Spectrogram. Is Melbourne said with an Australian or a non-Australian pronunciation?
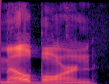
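non-Australian. It is said with a non-Australian pronunciation. The speaker calls it wrong. "if you go to an Australian and you tell them Melbourne"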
